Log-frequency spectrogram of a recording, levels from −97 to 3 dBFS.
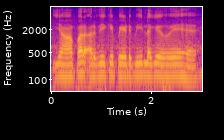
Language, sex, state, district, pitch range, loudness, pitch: Hindi, male, Uttar Pradesh, Shamli, 125-130 Hz, -18 LUFS, 130 Hz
